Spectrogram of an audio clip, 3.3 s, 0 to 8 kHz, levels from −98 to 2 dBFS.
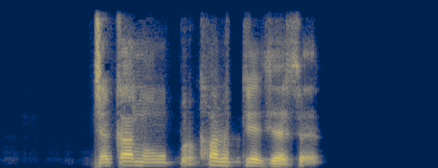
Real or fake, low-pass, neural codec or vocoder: fake; 7.2 kHz; codec, 16 kHz in and 24 kHz out, 0.6 kbps, FireRedTTS-2 codec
